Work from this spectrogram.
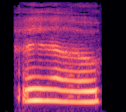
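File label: "Hello" Child female, Greetings, child, girl; VoiceBox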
